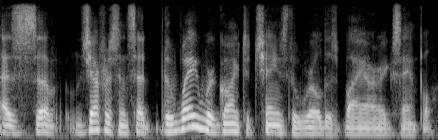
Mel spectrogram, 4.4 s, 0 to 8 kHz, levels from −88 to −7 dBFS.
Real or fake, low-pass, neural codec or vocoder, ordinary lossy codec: fake; 7.2 kHz; vocoder, 22.05 kHz, 80 mel bands, WaveNeXt; Opus, 64 kbps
